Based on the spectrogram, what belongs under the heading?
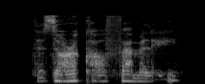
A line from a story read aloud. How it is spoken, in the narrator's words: the monster had whispered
